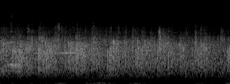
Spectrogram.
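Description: A crowd claps steadily throughout, a dense, even patter of many hands at moderate loudness with no voices breaking through.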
